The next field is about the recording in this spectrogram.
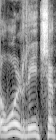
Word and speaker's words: Woolrich: Ciao Chiara, con il mio primo stipendio dignitoso nel 2008 mi sono comprato un giaccone della, come cavolo si pronuncia, non mi ricordo mai, della Woolrich. Oh, qualcuno sa la pronuncia qui dentro? Woolrich, confermate. Bravissimi tutti,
